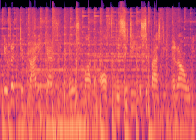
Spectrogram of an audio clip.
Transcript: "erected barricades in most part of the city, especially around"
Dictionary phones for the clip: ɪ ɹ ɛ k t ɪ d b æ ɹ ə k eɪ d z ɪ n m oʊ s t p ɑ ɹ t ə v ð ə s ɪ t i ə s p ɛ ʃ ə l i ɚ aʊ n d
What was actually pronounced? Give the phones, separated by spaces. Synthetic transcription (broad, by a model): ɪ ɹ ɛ k t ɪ d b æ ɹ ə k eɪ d s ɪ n m oʊ s t p ɑ ɹ t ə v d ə s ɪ t i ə p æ s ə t i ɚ aʊ n d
